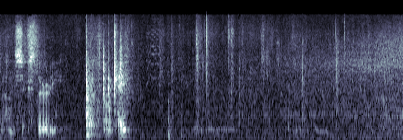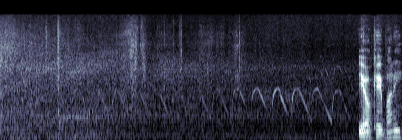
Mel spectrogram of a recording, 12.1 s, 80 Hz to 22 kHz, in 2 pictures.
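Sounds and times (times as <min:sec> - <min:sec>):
soft street noise: 0:00.0 - 0:12.0
far-off siren yelping: 0:02.8 - 0:11.6.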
